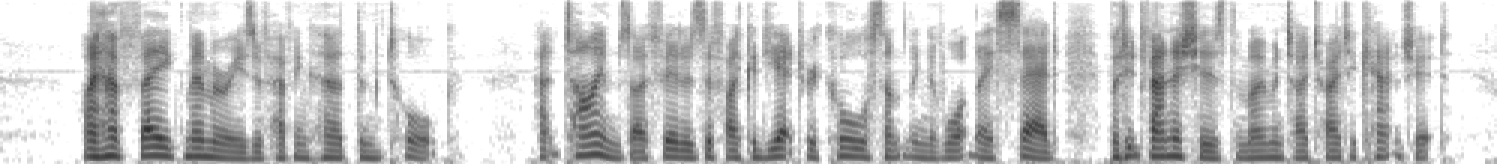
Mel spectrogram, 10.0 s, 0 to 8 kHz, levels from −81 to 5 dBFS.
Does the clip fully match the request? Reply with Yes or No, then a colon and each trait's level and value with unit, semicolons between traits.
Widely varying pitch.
No: average, 3.3 semitones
